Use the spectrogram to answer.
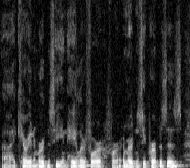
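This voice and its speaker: With an American accent, a man with a very deep, low pitch and a dark, mellow tone talks at a moderate pace with ordinary pitch variation. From Los Angeles, US. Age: 80s+. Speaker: small business advocate, public commenter. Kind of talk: public comment. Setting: auditorium meeting. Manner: halting.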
